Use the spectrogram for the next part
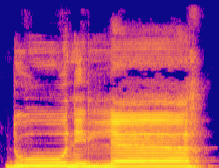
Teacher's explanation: من دون اللہ هل ينصرونكم أو ينتصرون من دون اللہ، یہاں دیکھیں نون کے نیچے زیر آ گئی، آگے لفظ اللہ ہے تو ہم نے لام کو باریک پڑھنا ہے، دون اللہ، اب لام کو موٹا نہیں کریں گے، بہت باریک پڑھیں گے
